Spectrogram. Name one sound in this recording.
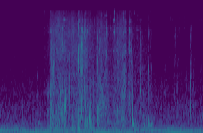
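A pistol rattles and clicks as it is drawn and handled.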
